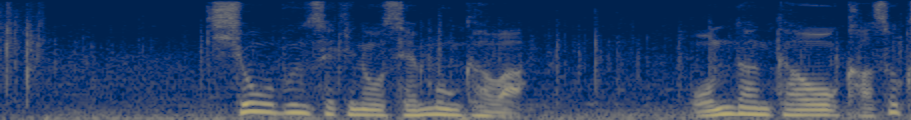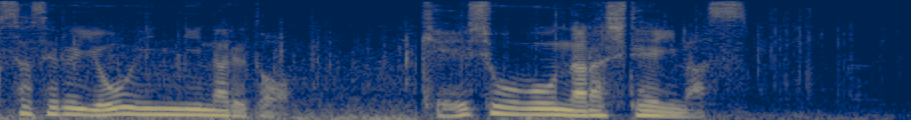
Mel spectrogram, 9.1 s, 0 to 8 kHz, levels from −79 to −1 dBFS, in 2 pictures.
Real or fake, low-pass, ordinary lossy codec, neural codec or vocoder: real; none; none; none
